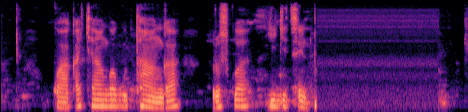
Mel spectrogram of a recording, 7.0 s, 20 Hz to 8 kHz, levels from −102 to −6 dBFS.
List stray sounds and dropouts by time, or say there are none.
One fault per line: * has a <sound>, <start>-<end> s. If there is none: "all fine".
all fine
